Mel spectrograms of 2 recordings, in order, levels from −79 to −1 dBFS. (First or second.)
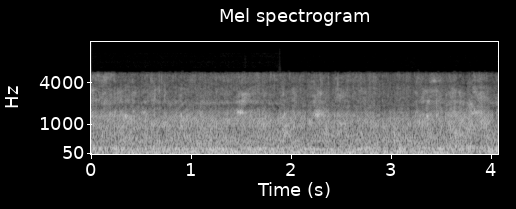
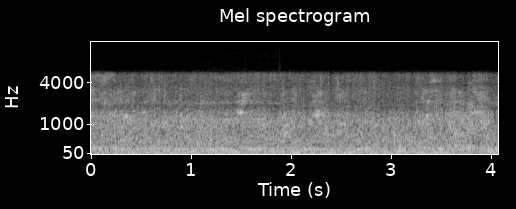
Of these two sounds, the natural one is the second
